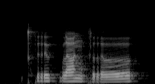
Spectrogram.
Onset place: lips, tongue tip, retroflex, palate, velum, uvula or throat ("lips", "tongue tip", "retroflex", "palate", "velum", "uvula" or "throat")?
velum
